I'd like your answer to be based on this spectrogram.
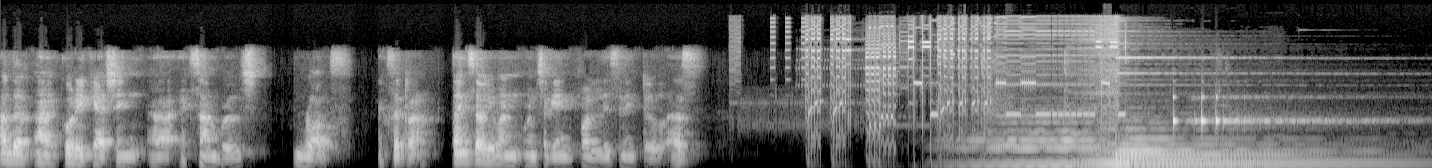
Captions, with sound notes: other query caching examples, blogs, et cetera. Thanks everyone once again for listening to us. (static screeching) (bright music)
